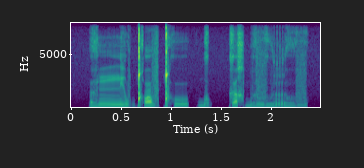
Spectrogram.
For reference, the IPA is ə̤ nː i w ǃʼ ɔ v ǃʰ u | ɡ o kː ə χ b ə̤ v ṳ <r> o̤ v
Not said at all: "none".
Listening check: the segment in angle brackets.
r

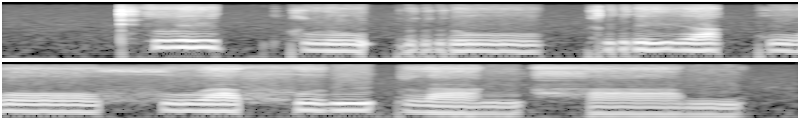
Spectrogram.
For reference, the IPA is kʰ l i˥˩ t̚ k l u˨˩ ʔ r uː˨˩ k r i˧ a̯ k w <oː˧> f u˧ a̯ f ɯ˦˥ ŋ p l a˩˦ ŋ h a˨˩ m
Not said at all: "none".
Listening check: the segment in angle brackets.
oː˨˩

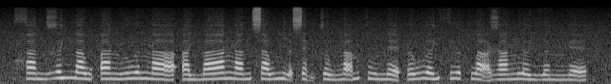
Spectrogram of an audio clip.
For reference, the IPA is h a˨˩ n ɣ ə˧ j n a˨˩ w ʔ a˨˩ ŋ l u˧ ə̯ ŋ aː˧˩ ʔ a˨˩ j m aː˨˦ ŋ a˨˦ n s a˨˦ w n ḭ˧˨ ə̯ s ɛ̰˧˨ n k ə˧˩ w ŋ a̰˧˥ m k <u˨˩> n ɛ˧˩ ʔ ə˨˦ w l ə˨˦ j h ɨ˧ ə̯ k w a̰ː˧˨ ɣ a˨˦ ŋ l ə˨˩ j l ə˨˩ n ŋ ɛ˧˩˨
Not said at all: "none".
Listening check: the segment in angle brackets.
u˨˩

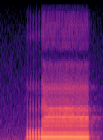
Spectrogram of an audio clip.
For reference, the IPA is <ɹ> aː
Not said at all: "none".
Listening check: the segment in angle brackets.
r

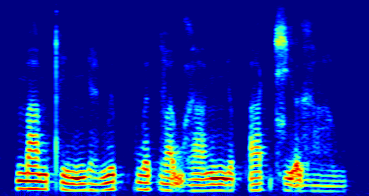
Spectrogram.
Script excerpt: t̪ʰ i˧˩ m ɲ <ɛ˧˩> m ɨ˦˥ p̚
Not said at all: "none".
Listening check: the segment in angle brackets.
ɛ̤˨˩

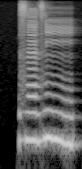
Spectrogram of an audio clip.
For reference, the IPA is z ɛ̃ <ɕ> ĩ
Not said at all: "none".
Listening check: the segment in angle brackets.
z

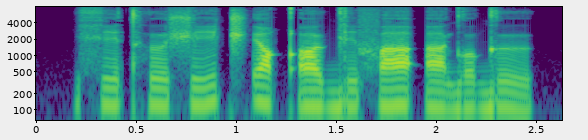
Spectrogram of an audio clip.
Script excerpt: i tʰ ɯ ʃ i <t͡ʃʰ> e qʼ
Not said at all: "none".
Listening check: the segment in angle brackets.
t͡ʃʼ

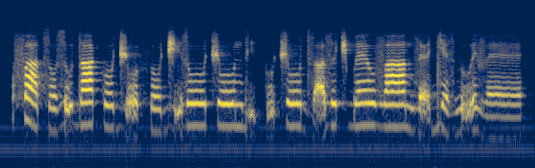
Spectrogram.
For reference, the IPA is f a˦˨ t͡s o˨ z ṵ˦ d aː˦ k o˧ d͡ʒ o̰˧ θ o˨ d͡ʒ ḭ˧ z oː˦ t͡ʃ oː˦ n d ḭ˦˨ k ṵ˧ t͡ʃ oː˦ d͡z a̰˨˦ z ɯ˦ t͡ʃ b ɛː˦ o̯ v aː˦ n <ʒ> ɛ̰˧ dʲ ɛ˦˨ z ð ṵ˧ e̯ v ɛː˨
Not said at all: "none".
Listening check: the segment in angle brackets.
z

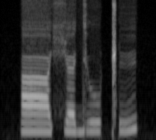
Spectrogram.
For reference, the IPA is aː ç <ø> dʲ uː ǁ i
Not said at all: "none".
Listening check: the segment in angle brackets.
ɛ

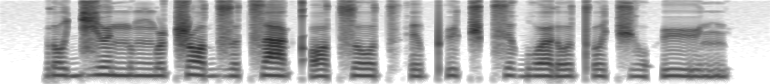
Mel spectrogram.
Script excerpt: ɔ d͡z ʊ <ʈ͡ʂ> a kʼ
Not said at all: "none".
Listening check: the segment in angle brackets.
t͡s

